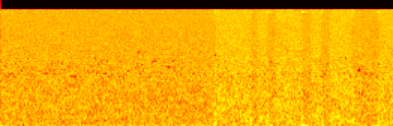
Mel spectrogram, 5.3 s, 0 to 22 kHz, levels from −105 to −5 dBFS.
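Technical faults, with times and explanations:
Throughout, wrong sample width: packed 24-bit speech read as 16-bit, so mismatched bytes bury it in loud noise, slowed to about two-thirds speed and pitch.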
